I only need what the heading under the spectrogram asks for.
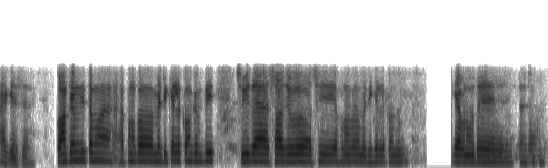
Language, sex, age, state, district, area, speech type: Odia, male, 45-60, Odisha, Sambalpur, rural, conversation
